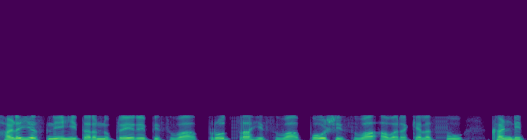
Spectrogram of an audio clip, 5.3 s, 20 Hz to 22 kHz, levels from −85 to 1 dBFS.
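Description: Packet loss with last packet repeated breaks this speech clip at 2.34–2.5 s and 4.38–4.48 s, after "ಪೋಷಿಸುವ ಅವರ". Replayed packets buzz robotically near 50 Hz, which fits 20 ms packets.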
